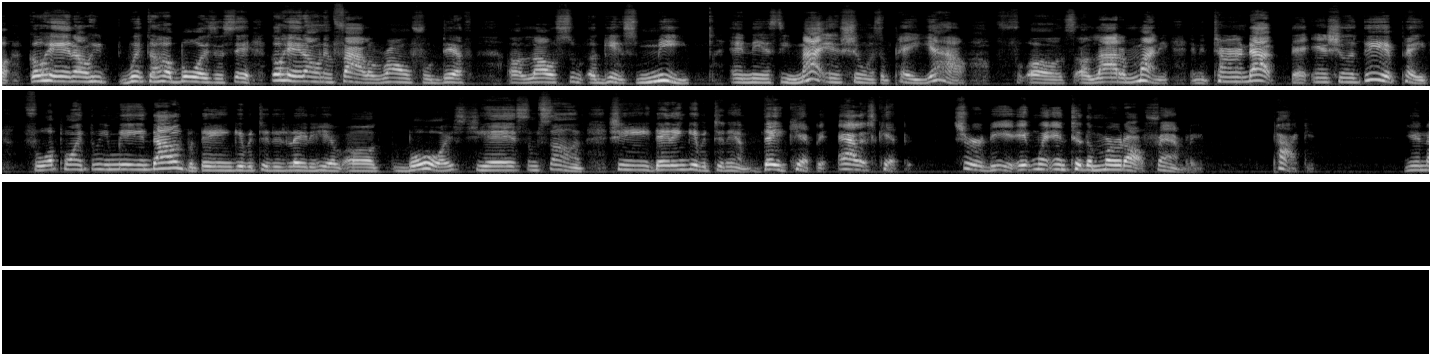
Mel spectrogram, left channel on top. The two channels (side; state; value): right; silent; digital silence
